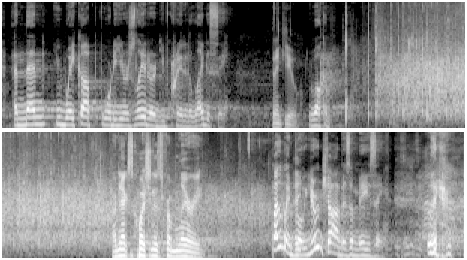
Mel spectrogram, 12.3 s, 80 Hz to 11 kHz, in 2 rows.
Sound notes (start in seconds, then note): 4.6 audience applauds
